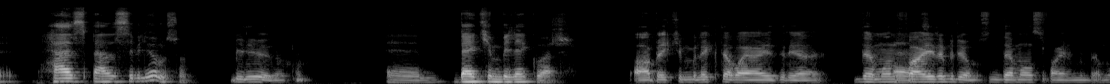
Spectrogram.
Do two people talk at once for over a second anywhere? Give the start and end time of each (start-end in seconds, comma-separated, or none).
none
